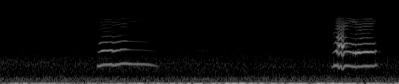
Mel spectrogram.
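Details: ['Hawaii rescue kitten Alana, a lively young female, meows in response to a sneeze. Two separate clear, tonal meows sound, the second louder and richer, roughly two seconds apart, in a quiet room.']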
